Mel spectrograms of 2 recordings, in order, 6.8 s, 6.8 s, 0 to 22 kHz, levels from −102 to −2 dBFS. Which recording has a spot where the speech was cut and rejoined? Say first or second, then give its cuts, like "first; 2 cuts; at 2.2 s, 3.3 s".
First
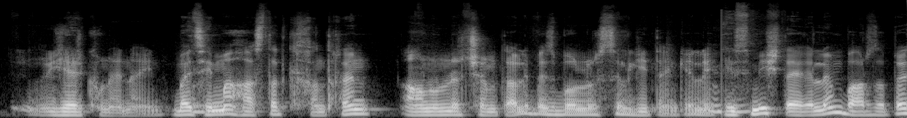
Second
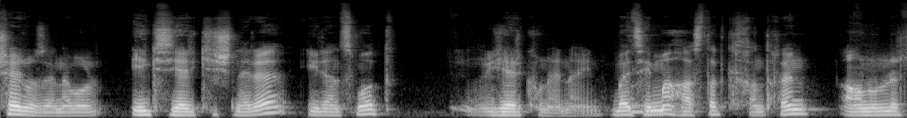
first; 1 cut; at 5.4 s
